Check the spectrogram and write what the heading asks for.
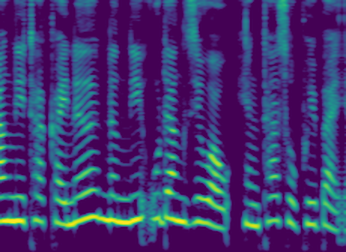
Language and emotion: Bodo, neutral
